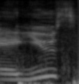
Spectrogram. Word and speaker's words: Yusuke: Kuwabara and Yosuke Urameshi are from a very fantastic- Yusuke, okay, well, non-weeb.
